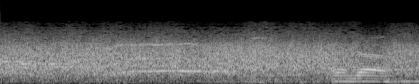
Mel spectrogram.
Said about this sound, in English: We ought to congratulate them with a good hearty round of applause.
